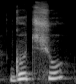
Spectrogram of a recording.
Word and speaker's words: Goxo: trouve en base que ça se prononce tu sais les X ils ont l'air parfois de s'appeler c'estis comme les pinchos ça se trouve faut dire gocho ok donc il s'agit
